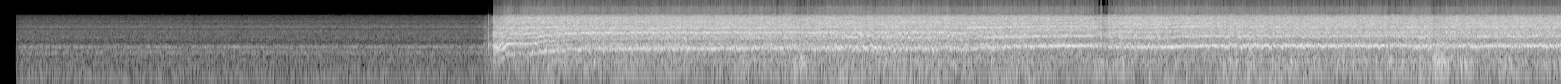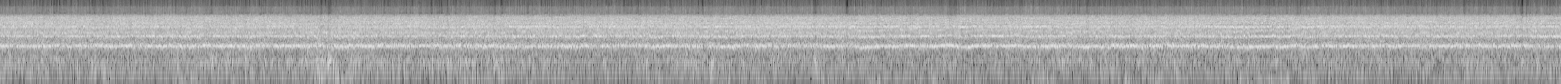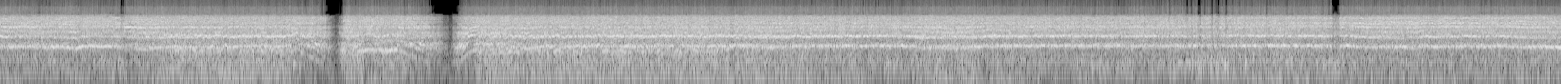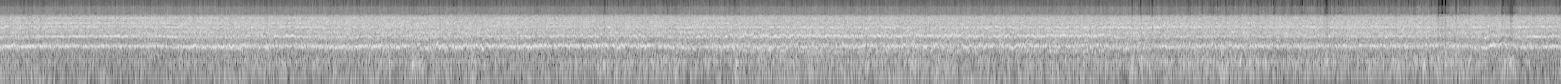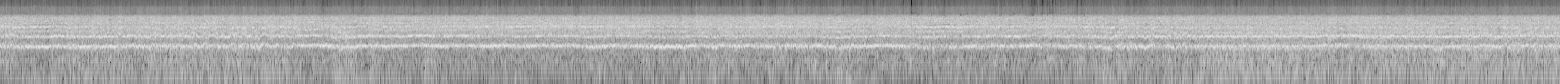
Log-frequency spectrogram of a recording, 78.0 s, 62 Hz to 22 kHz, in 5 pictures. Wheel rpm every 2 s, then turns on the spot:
0, 0, 20, 180, 200, 210, 230, 240, 230, 230, 230, 230, 230, 230, 230, 240, 210, 120, 130, 210, 230, 230, 230, 220, 230, 220, 220, 200, 190, 210, 230, 220, 210, 230, 230, 230, 220, 210, 210.
none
